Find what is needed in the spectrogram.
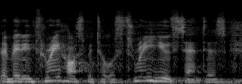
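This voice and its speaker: This man has a bright, sharp tone at a medium pitch. His pitch variation is ordinary. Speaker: missionary. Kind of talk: interview.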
